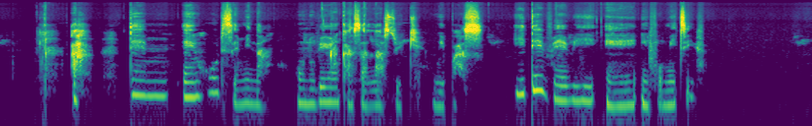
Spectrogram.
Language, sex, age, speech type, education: Nigerian Pidgin, female, 15-29, spontaneous, tertiary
